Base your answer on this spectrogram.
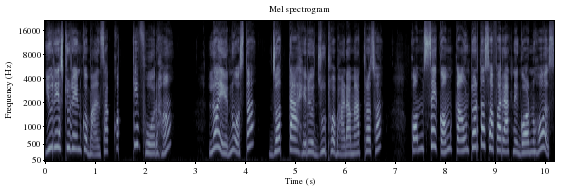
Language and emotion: Nepali, angry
